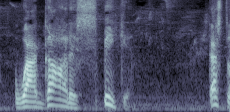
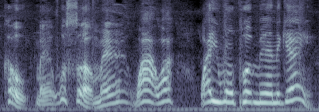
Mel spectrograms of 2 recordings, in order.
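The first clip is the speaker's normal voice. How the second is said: rising, much higher pleading question; asking the coach; 10 semitones higher than usual. Retold or imitated. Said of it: "walked up to the coach and said".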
